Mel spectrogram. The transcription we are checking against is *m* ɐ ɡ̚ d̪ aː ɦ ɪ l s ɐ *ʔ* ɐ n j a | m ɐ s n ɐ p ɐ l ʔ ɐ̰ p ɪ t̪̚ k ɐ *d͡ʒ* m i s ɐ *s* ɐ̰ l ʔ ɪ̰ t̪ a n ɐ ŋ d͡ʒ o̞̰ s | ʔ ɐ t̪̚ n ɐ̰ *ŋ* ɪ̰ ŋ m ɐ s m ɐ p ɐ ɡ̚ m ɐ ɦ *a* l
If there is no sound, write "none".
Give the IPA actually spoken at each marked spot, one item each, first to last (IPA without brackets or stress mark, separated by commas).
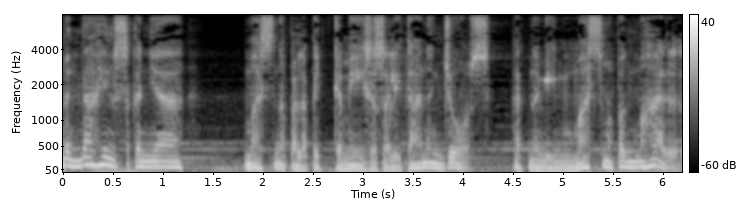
n, k, none, s, ɡ, a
